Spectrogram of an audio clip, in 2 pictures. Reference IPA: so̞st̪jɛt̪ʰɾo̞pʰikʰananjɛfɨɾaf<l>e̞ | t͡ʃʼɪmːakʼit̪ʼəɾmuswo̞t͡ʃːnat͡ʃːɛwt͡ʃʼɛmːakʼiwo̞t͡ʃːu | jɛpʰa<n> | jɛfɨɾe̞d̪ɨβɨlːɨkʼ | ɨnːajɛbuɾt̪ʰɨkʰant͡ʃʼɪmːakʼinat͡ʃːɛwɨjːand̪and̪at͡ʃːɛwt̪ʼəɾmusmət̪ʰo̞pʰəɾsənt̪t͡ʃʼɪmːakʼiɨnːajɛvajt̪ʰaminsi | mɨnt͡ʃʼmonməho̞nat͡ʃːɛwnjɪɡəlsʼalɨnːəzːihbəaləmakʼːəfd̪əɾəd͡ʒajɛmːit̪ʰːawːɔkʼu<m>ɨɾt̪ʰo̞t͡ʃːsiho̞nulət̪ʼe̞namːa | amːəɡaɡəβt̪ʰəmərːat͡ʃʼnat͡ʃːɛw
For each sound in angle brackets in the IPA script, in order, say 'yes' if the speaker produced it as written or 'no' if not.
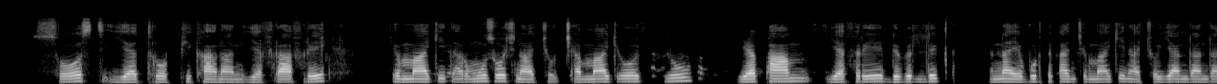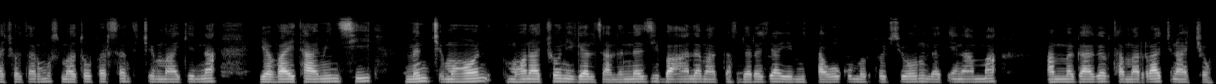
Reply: no, no, yes

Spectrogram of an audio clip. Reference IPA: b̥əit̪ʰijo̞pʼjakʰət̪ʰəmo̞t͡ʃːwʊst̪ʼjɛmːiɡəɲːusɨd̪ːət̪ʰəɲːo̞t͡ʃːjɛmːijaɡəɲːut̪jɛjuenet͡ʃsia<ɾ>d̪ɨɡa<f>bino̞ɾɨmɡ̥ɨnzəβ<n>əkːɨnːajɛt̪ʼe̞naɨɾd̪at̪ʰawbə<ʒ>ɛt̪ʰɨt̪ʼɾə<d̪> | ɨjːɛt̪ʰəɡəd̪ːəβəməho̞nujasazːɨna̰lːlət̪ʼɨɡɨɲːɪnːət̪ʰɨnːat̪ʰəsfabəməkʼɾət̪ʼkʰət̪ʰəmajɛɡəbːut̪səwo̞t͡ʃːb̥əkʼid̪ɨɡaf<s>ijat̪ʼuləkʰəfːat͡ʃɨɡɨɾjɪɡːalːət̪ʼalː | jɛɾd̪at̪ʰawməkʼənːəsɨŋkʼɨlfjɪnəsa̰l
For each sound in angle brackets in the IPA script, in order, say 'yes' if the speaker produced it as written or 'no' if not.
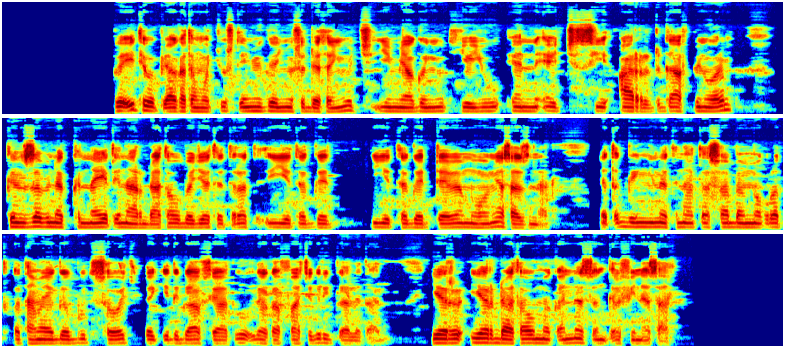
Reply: yes, yes, yes, no, no, yes

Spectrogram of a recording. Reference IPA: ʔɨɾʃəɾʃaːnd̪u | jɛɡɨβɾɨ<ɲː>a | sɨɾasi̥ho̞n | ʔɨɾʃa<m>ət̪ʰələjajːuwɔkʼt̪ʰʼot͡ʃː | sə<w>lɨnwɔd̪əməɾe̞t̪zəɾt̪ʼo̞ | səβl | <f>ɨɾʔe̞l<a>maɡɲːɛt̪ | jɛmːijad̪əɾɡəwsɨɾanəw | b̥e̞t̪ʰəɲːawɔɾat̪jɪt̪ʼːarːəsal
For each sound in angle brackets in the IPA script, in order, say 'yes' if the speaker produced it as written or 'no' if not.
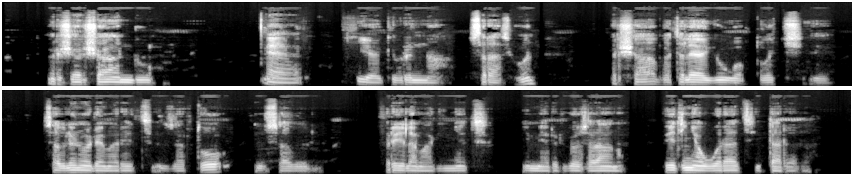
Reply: no, no, no, yes, no

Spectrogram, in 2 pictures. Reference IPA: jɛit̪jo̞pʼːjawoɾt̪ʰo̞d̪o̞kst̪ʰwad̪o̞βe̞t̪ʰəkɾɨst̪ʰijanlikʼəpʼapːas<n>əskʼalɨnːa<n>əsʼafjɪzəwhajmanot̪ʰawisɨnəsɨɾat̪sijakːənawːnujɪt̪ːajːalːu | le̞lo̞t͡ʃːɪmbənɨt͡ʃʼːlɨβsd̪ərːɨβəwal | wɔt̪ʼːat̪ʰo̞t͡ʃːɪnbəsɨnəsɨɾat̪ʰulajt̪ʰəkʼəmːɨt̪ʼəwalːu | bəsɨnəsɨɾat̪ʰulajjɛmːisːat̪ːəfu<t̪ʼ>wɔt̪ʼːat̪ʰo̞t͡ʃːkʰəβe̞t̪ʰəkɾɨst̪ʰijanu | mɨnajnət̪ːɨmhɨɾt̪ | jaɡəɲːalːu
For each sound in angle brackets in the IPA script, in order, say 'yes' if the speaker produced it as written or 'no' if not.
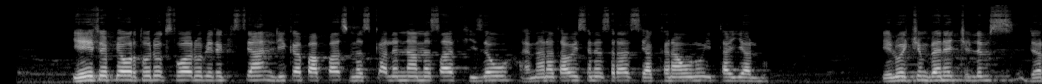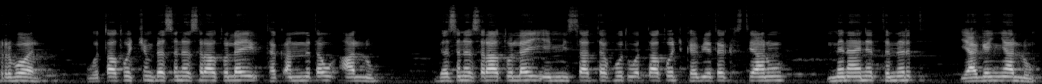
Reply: no, no, no

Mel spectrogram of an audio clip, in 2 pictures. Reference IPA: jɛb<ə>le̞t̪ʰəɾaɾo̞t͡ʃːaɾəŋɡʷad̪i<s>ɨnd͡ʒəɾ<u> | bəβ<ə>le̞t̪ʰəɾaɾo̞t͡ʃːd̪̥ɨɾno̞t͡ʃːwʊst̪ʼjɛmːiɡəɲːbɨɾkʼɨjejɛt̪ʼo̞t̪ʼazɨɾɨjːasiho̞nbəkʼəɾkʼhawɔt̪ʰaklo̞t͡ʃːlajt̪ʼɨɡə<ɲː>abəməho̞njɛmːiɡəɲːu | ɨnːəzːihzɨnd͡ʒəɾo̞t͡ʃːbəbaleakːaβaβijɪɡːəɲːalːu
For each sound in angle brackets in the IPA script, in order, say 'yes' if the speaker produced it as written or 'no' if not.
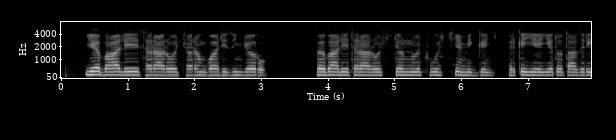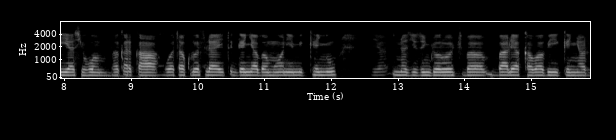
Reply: no, no, no, no, yes

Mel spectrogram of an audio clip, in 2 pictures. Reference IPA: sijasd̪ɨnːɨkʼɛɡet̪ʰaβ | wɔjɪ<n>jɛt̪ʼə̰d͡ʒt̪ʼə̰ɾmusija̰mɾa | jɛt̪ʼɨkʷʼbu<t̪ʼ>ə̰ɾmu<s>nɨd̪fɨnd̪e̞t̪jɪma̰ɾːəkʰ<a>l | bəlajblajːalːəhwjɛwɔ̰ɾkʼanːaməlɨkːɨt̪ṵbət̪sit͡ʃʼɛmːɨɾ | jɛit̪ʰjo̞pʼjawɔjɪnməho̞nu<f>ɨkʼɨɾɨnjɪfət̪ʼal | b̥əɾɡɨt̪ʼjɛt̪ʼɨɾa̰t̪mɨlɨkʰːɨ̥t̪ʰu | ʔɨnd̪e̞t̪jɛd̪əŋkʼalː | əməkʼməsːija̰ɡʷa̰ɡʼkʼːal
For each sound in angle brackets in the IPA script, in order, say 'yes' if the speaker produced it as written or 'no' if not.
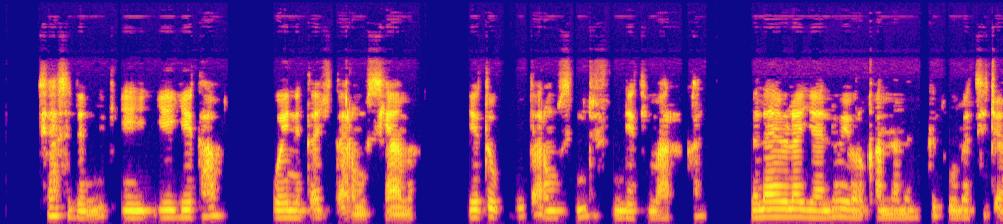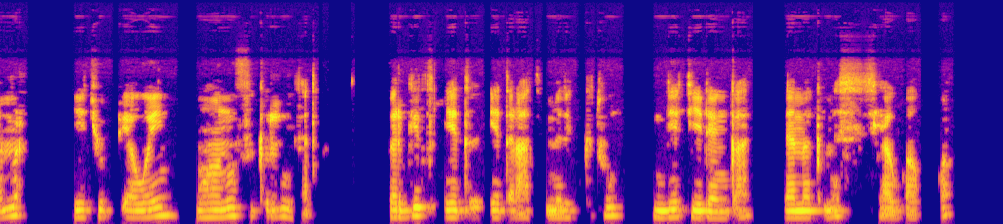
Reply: yes, yes, yes, yes, yes

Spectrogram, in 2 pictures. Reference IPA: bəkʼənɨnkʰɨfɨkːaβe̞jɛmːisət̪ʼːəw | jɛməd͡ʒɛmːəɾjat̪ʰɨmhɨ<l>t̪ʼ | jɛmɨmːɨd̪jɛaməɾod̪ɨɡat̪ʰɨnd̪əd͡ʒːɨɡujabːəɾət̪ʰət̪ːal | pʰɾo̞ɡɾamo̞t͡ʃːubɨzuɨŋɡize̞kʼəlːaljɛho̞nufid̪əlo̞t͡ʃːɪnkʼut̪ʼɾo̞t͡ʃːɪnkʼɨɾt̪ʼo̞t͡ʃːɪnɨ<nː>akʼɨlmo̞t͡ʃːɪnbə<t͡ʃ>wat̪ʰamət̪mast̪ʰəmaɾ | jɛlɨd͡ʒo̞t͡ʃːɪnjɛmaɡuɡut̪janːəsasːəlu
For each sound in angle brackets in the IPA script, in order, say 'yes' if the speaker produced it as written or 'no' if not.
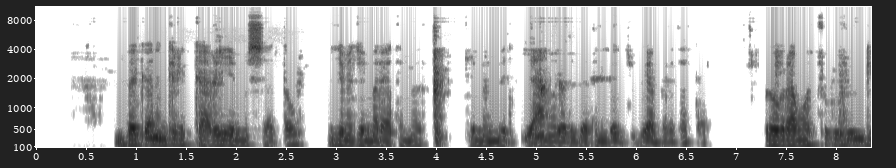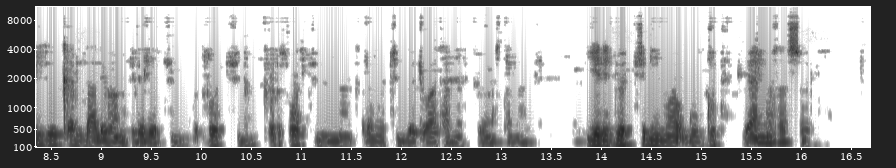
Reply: no, yes, no

